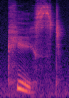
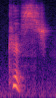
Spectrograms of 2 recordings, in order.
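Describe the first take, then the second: First: The vowel is drawn out long. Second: The vowel is short and quick. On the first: The speaker calls it wrong. "We do not want to hear kissed" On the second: The speaker calls it right. "we want a short I in kiss"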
